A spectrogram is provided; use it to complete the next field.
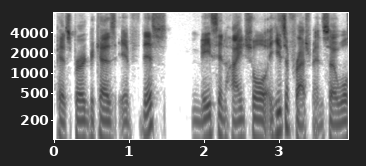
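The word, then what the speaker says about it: Heintschel: Hunchel? Where have you been all my life? Gesundheit. Max Hunchel? Yeah, that sounds right. Mason Heinchel. Man, I butchered that. Heinchel. So it is.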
